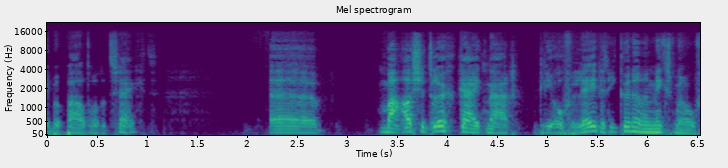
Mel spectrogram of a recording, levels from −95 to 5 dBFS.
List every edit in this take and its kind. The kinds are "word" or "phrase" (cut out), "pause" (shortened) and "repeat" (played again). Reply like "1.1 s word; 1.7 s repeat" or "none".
5.0 s word; 5.6 s word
